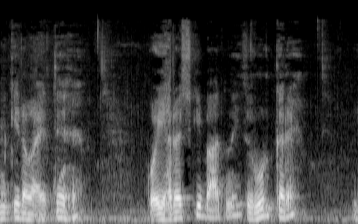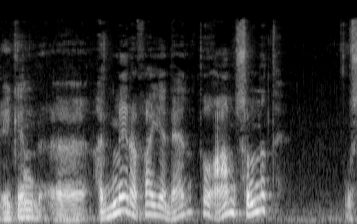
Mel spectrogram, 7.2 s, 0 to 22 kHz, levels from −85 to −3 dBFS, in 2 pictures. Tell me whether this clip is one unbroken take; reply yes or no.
yes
